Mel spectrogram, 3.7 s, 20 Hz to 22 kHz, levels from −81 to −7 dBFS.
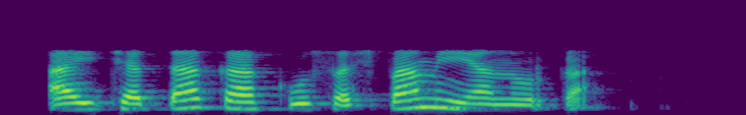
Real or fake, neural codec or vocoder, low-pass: real; none; 3.6 kHz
